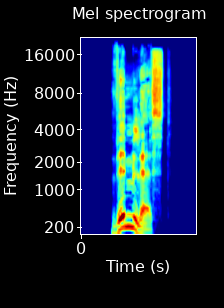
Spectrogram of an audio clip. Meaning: second-person singular subjunctive I of wimmeln
- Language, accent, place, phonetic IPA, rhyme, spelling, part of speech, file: German, Germany, Berlin, [ˈvɪmləst], -ɪmləst, wimmlest, verb, De-wimmlest.ogg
